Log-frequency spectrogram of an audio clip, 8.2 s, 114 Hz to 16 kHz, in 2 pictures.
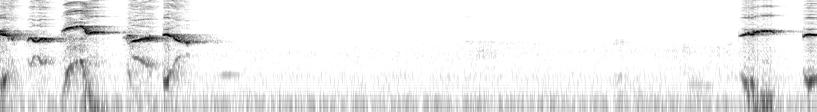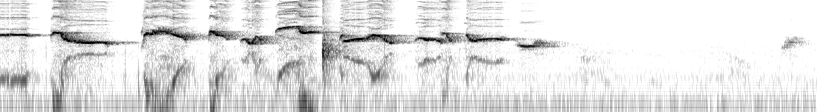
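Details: Male oriental magpie-robin from Cambodia, caged and raised from a nestling, singing with a Quang Ngai-style voice; two bursts of loud, high whistled and slurred notes around 3–4k, separated by a long pause, with a steady low hum beneath.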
